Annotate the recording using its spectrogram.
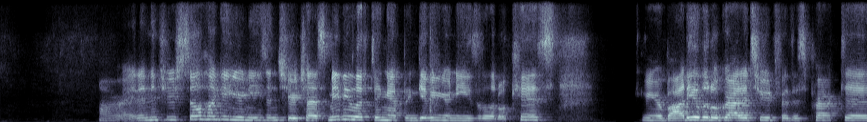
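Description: A young woman speaks calmly and warmly, close to a microphone.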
